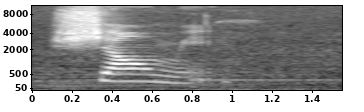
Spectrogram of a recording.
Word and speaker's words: Xiaomi: Xiaomi, you can think because of its spelling, but it's wrong. The correct pronunciation of this is Xiaomi.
